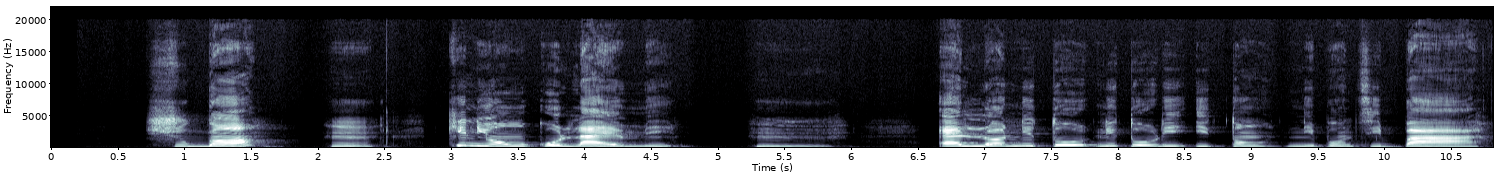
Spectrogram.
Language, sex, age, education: Yoruba, female, 15-29, tertiary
